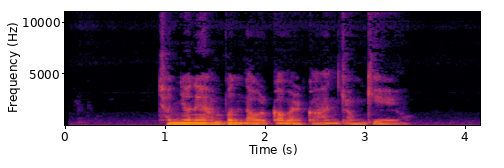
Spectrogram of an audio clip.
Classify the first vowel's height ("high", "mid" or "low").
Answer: mid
